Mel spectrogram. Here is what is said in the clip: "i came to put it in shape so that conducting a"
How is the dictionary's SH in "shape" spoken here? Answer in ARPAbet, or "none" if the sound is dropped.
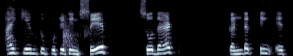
S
